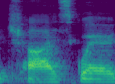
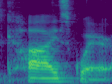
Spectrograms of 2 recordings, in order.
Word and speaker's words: chi-square: the chai square statistic if you say chai square to a statistician they are going to cringe on the inside so this is chi-square i understand how hard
